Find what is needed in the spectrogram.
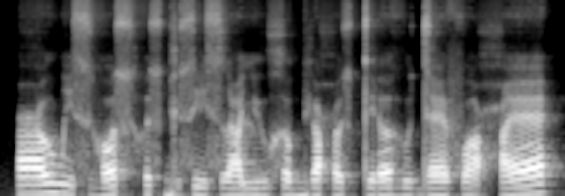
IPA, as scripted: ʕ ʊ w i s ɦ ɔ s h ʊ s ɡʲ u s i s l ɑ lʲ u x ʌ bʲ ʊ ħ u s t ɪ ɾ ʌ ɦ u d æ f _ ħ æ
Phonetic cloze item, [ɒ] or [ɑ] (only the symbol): ɒ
